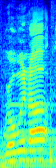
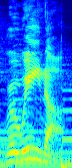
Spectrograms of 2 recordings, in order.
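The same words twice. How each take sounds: First: The name starts like the word 'ruin'. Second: The name does not start like 'ruin'. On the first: The speaker calls it right. "it's actually pronounced Ruina, like ruin" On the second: The speaker calls it wrong. "I've been saying Ruina wrong this entire time"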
